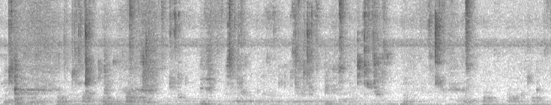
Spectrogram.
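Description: Faint wet eating sounds: fingers mixing and picking up rice on plastic plates, with chewing and lip-smacking, as an irregular scatter of small clicks and squelches.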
